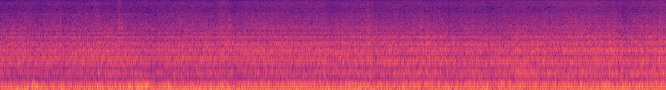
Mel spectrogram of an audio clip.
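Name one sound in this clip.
A heavy diesel engine rumbles steadily close by.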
